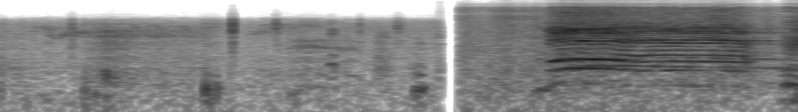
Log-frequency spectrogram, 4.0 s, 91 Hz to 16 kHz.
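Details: Goat in a funny noise compilation from 2015; after faint knocks and a cut, one loud, long, harmonic bleat holds steady for about a second and a half.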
